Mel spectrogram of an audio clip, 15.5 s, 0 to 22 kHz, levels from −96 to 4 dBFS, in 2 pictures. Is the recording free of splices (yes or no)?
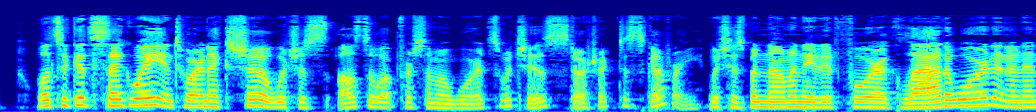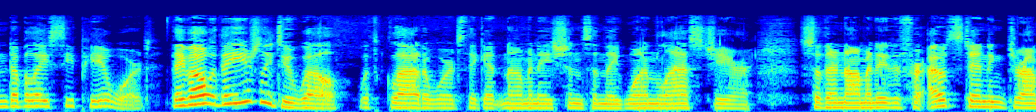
yes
